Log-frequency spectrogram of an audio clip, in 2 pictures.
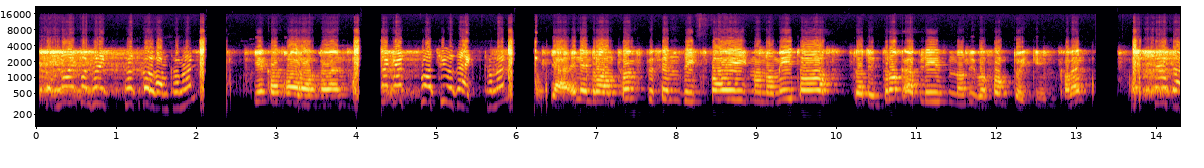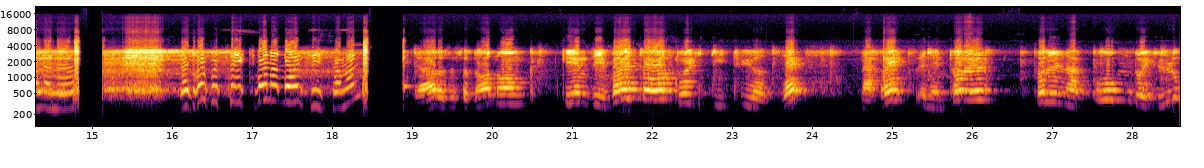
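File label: fire department radio message; fire dep radio msg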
